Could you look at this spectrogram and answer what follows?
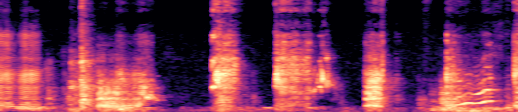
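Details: Budgerigar making dense, raspy chatter in roughly four rushing bursts separated by short pauses, with thin rising whistles near the end.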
